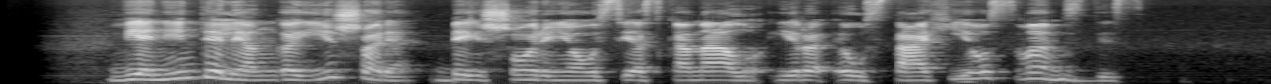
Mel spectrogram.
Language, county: Lithuanian, Marijampolė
